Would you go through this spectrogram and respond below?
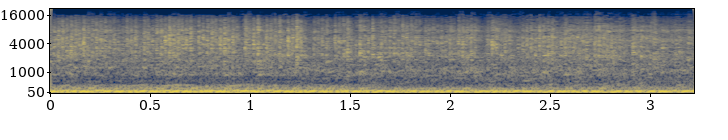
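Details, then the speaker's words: LS V8-swapped Nissan Patrol after rear main seal repair and gearbox refit, running about 10 minutes with no exhaust fitted: loud steady deep rumble, even beat, no knocks or misses; normal idle. "oh doesn't that sound good she's back alive been running it for about 10 minutes"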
